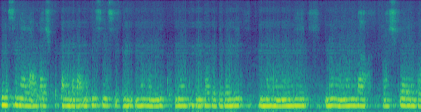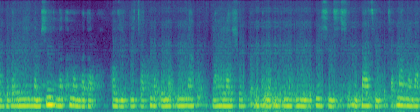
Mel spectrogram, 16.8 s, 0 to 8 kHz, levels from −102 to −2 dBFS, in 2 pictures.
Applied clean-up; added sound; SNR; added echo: neural separator model SepFormer DNS4.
